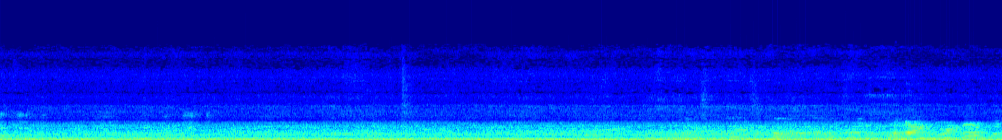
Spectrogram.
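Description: Hand-held gas torch burning steadily as its flame heats a glass piece on a blowpipe, a constant even rushing noise. Faint voices come in near the end.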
